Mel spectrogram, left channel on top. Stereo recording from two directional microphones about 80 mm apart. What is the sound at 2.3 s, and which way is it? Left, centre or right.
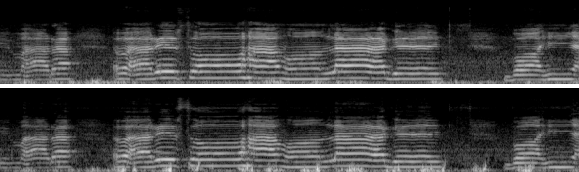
Singing, right.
